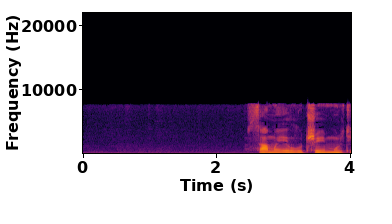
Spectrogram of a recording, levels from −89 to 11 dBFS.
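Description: A short speech recording with no technical faults audible anywhere in the signal.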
